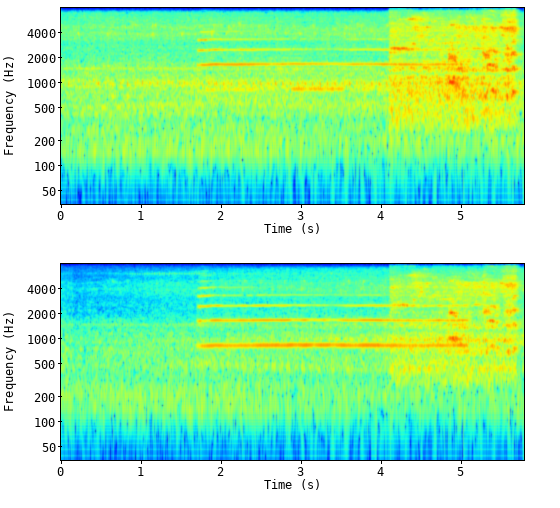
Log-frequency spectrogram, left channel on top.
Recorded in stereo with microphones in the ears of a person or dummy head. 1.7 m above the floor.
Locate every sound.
1.7 s a trumpet: centre (ahead or behind), 0.5 m
4.1 s a bird: 55° left (ahead or behind), 0.8 m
